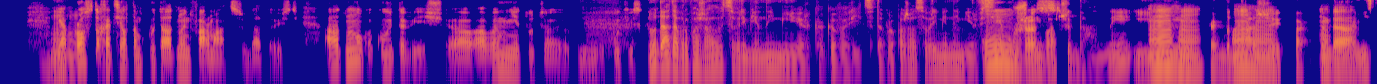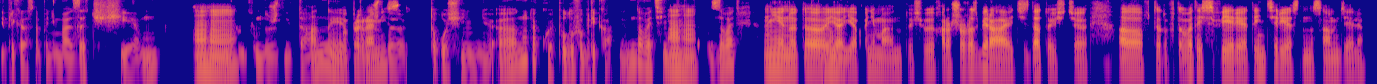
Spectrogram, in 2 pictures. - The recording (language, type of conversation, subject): Russian, unstructured, Как вы относитесь к использованию умных устройств дома?
- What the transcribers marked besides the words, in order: in English: "кукис"; tapping; "вы" said as "вны"; other background noise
